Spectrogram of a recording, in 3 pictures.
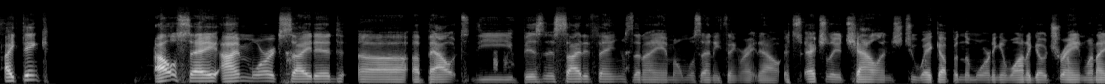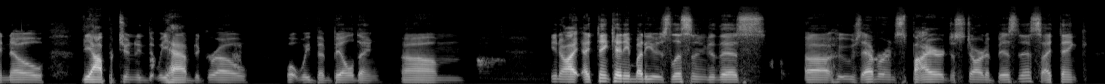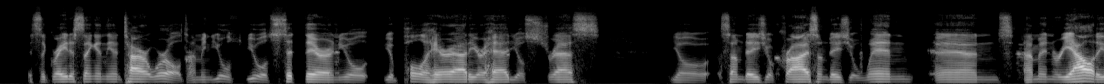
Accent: American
